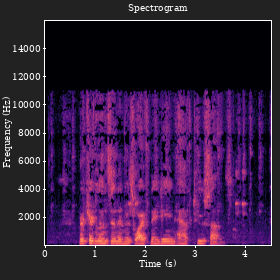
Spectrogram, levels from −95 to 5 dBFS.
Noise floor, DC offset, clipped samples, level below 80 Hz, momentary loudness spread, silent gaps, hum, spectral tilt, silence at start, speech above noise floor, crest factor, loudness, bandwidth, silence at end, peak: -53 dBFS; under 0.1%; under 0.1%; -68 dBFS; 14 LU; none; none; -4.5 dB/octave; 0.55 s; 30 dB; 20 dB; -24 LUFS; 11.5 kHz; 0.4 s; -4 dBFS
